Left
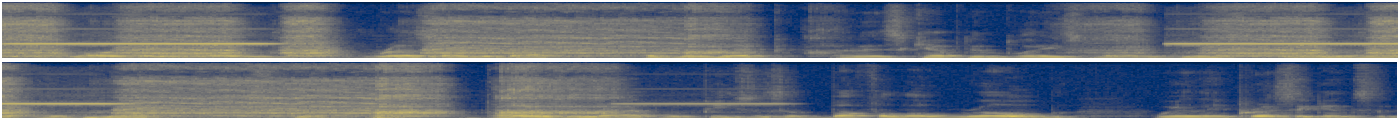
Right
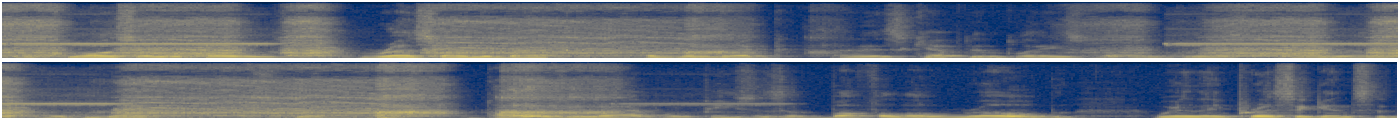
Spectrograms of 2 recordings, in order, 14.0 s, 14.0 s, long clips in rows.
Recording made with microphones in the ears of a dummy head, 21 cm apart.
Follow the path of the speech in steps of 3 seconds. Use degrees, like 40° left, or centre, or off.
50° right, 30° left, 40° left, 10° left, 30° right.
